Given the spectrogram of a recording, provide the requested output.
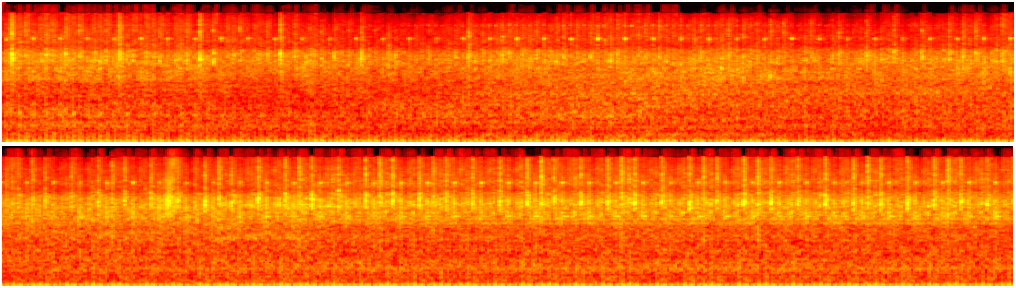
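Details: VW Bug running smoothly at idle with a quick, even ticking or popping about four per second from around the rear left; the cause is not yet identified.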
